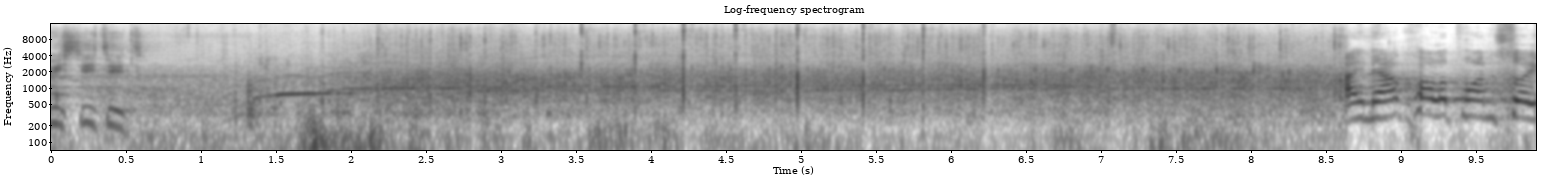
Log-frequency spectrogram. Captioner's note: applause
